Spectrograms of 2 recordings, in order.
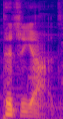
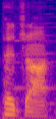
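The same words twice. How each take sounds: First: It is said keeping the full Pidgey part. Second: It is said without the full Pidgey part. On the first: This keeps the name in line with its family. The speaker calls it right. "You keep the whole Pidgey part of the name" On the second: This is how the makers chose to say it. The speaker calls it wrong. "whoever made the decision to pronounce it"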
